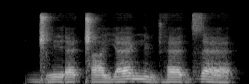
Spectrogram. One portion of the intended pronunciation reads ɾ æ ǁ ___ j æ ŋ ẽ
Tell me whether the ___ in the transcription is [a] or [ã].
a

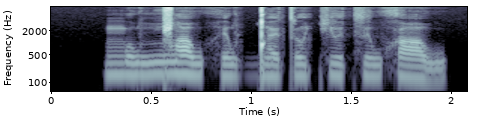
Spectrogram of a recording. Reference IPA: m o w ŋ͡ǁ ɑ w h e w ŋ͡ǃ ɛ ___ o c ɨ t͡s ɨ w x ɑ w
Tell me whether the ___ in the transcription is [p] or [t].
t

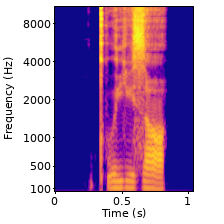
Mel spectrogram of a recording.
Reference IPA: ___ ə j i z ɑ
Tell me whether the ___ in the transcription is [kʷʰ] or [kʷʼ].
kʷʼ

